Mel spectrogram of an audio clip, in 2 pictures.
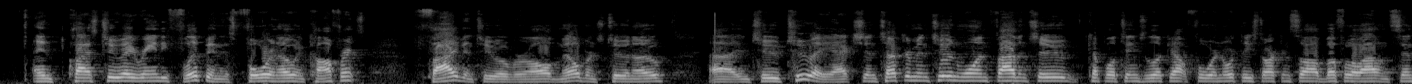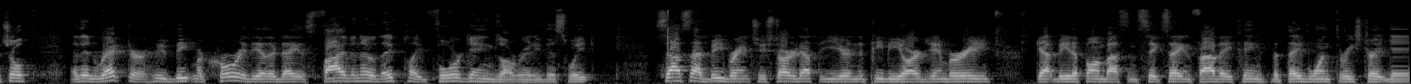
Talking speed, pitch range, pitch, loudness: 170 wpm, 125-150 Hz, 140 Hz, -26 LUFS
